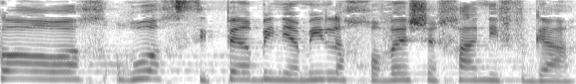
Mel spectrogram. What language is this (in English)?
Hebrew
